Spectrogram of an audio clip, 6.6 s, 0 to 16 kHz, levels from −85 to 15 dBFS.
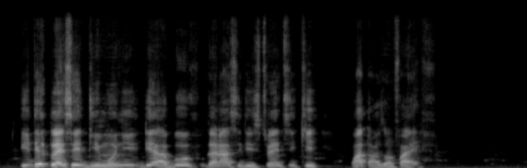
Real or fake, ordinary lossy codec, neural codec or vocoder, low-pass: fake; none; codec, 44.1 kHz, 7.8 kbps, Pupu-Codec; 14.4 kHz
